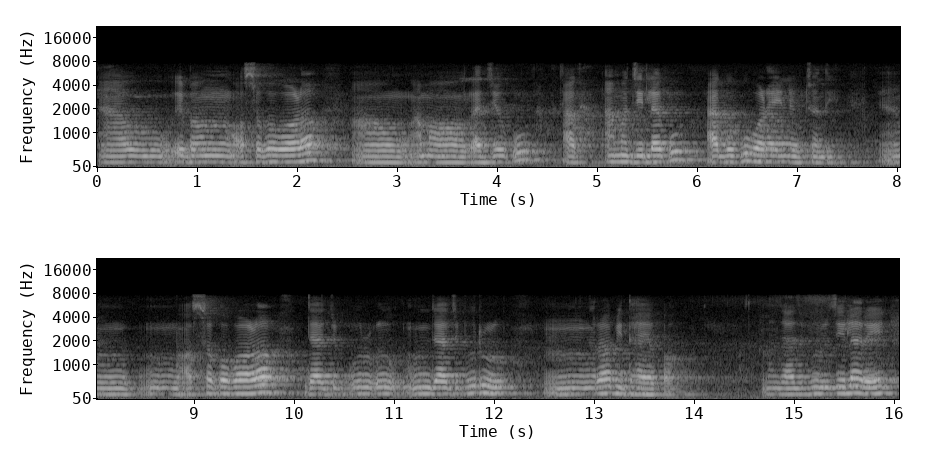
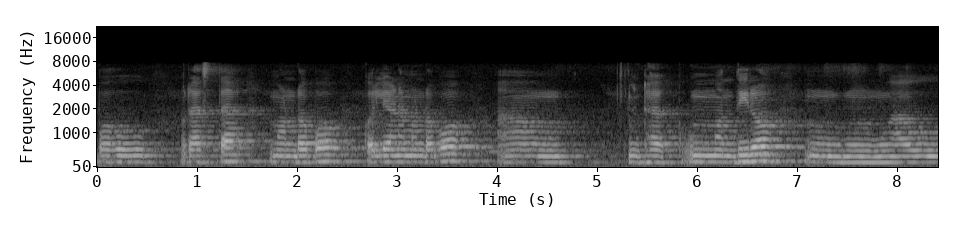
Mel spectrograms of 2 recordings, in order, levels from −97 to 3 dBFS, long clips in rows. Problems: none marked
